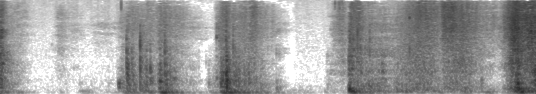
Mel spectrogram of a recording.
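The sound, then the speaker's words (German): A door is pushed shut again and again, giving four dull, heavy thuds with rattling in between, as if it keeps bouncing back instead of latching. “ich krieg jetzt die Tür nicht zu.”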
